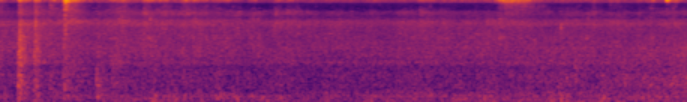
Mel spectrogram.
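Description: Passenger train running at speed, heard from an open coach door: a steady rush of wheels on rail and air, with a couple of sharp clacks right at the start.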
